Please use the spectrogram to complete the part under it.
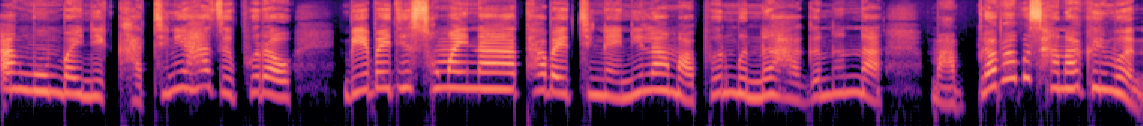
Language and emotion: Bodo, surprised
